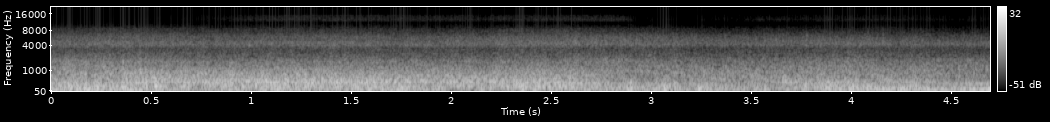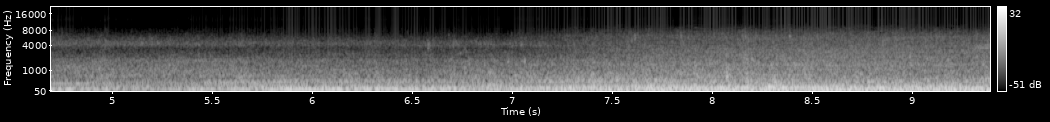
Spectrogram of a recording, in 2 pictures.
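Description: A boat's motor running under way through flooded timber, with water rushing past the hull and wind buffeting the microphone; the engine gets louder in the second half.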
